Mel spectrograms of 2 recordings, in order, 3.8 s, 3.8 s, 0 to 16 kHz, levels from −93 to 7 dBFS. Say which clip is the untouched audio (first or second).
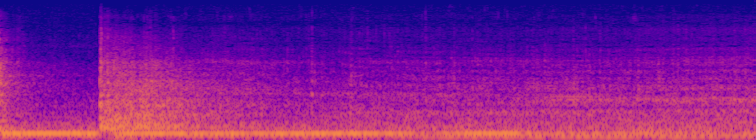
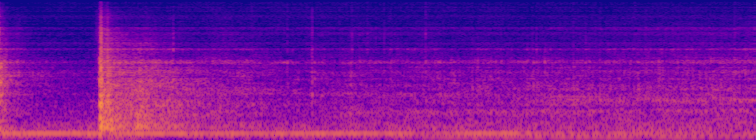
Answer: first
